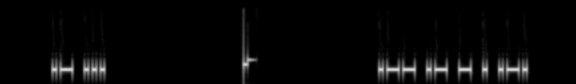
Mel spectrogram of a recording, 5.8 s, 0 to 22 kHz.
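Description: Morse code sending words from a list of the top 100 words at a quick 30 words per minute: steady mid-pitched beeps keyed in short dots and longer dashes, a brief group, a pause with a single click, then a longer run.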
